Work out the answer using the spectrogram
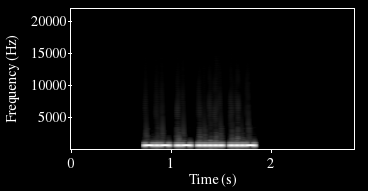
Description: Morse code, heard as a keyed tone, about 46 wpm, 700 Hz. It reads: KA5V
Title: USA Call Signs - 4 Characters - 45wpm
